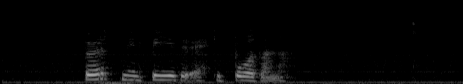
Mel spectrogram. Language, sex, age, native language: Icelandic, female, 50-59, Finnish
